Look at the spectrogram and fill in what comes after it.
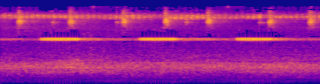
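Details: Crickets at night: a steady, high, pure trill switching on for about half a second and off again, repeating roughly every second and a half, with faint sharper ticks above and a soft hiss beneath.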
